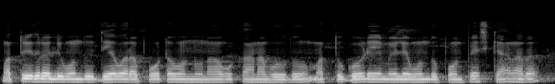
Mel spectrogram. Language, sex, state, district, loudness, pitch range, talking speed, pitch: Kannada, male, Karnataka, Koppal, -15 LUFS, 120-125 Hz, 160 wpm, 120 Hz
